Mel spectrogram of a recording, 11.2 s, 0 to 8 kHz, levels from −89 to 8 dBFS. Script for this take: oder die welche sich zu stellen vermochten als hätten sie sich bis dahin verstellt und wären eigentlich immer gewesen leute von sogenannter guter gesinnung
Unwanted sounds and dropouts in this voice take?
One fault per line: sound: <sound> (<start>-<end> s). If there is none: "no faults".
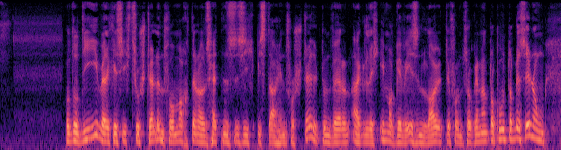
no faults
